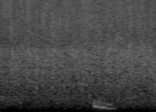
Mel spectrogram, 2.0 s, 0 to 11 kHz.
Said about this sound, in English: Who has started coming to our church in the last 12 months or so? Okay, hey, why don't we give these guys a huge round of applause? Hey, welcome.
